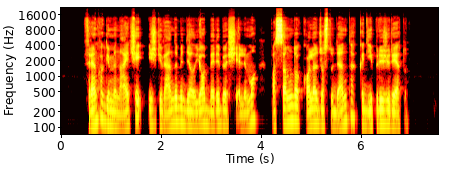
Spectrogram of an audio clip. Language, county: Lithuanian, Telšiai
